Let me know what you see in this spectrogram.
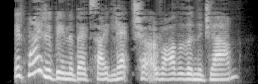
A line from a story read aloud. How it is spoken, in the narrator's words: said Agatha, in an equable tone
